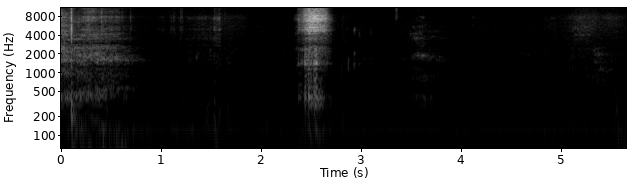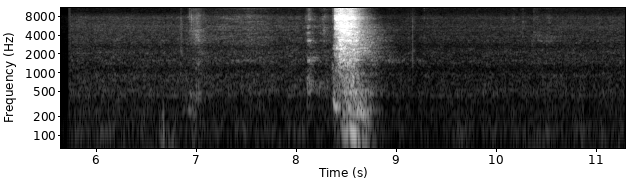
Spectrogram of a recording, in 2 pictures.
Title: compilation of induced and natural sneezes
